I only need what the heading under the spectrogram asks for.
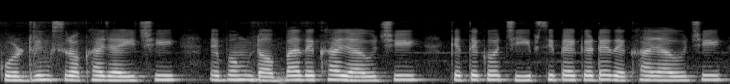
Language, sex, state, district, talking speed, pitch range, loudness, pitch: Odia, female, Odisha, Nuapada, 80 wpm, 195-210 Hz, -14 LUFS, 205 Hz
